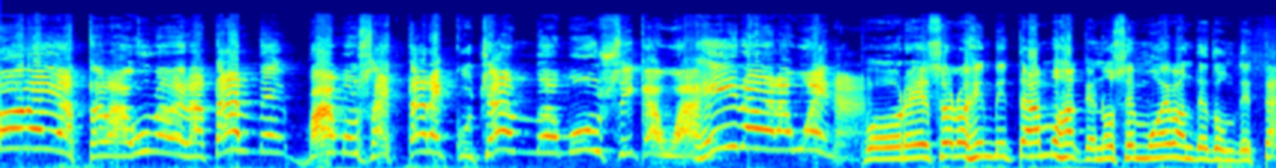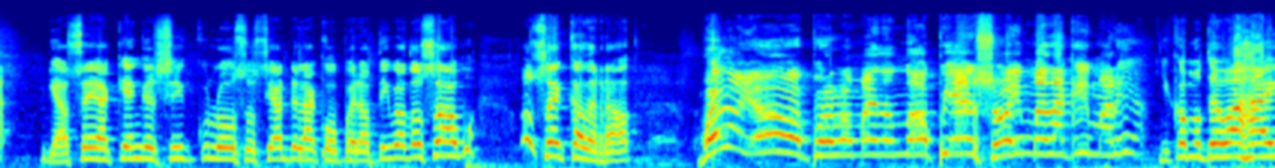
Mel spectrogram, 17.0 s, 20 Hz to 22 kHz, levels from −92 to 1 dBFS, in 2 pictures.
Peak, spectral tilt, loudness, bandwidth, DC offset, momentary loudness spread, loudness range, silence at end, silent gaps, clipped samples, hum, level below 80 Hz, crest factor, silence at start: -8 dBFS; -1.5 dB/octave; -23 LUFS; 15.5 kHz; under 0.1%; 8 LU; 4 LU; 0 s; none; under 0.1%; none; -58 dBFS; 16 dB; 0 s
